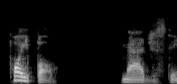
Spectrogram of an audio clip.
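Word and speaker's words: Poiple Majesty: they wanted me to call it piple majesty and spell it P o i p e all my I mean I don't really hear it that much but my New York accent which again I only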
